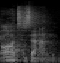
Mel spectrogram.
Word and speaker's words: artisan: difference between our accents the ast ending versus the earth ending that americans like to use so for example uh when we say the word artisan we say artisan and when we say the word partisan it's partisan or for example the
